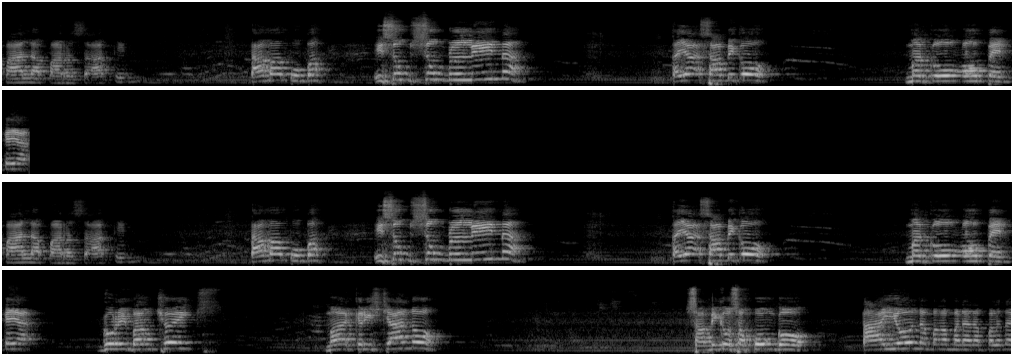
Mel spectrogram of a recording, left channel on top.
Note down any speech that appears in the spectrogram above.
para sa atin. Tama po ba? Isubsubli na. Kaya sabi ko, mag-o-open. Kaya, Guribang Church, mga Kristiyano, sabi ko sa Punggo, tayo na mga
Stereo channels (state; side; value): drops out; left; at 10.4 s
